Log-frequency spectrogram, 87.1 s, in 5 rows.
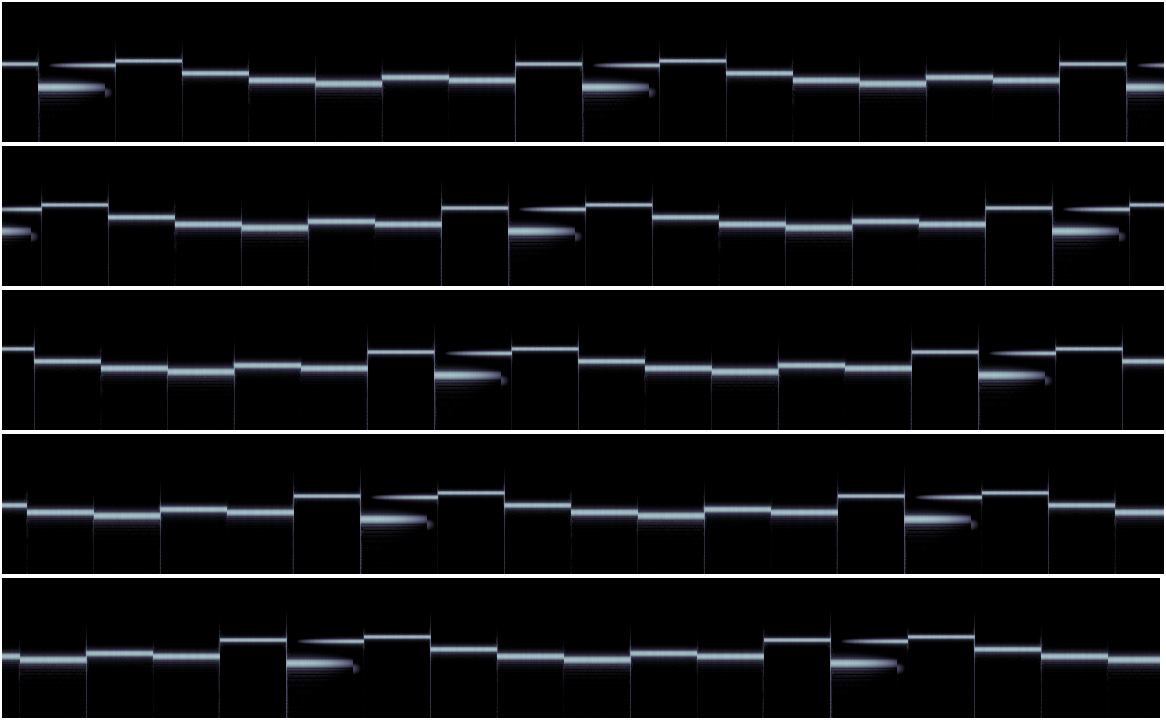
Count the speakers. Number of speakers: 0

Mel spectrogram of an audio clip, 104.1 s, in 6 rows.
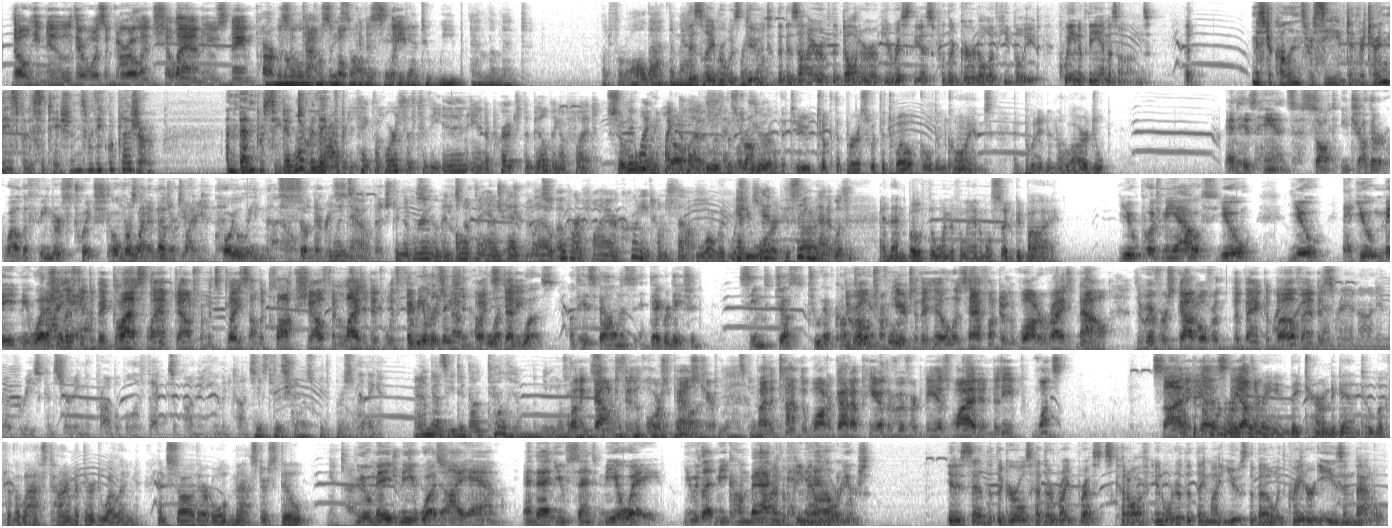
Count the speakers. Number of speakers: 8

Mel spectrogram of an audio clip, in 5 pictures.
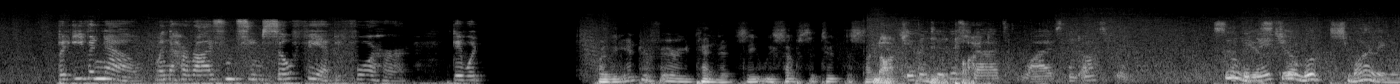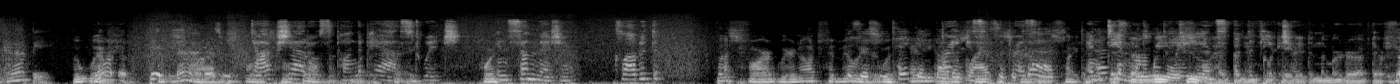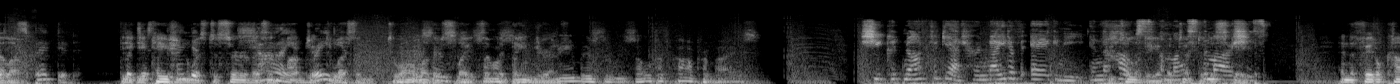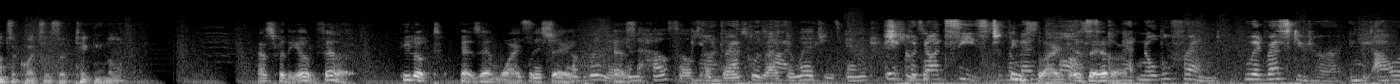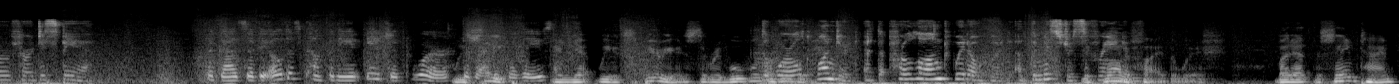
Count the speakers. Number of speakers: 5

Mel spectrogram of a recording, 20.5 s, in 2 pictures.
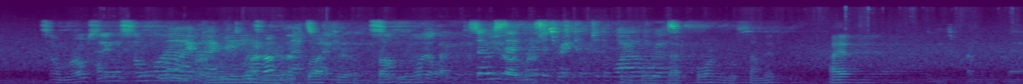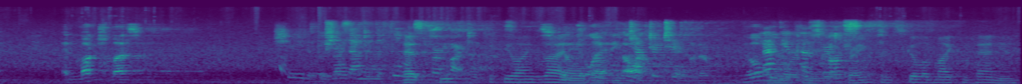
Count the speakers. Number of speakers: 5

